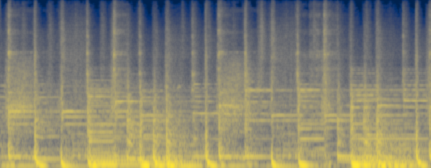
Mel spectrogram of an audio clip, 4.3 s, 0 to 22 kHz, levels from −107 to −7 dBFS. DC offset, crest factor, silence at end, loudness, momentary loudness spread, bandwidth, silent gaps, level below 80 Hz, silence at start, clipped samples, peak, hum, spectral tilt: under 0.1%; 16 dB; 0 s; -18 LUFS; 6 LU; 18 kHz; none; -18 dBFS; 0 s; under 0.1%; 0 dBFS; none; -5 dB/octave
